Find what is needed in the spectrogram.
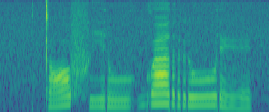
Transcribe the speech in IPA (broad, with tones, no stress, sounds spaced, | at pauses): t ɔ˨˦ f i˨ ɾ uː˨ ɡʷ a˦ r uː˦ ɾ ɪ˨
